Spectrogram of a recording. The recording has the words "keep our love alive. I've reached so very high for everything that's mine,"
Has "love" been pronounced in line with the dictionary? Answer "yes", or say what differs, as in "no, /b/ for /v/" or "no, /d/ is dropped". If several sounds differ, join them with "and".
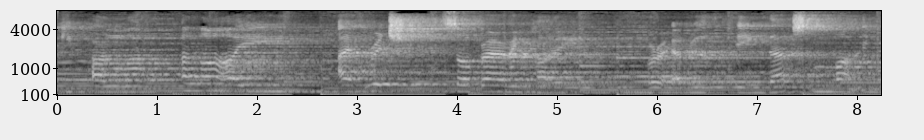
no, /v/ is dropped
